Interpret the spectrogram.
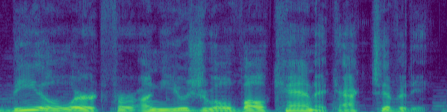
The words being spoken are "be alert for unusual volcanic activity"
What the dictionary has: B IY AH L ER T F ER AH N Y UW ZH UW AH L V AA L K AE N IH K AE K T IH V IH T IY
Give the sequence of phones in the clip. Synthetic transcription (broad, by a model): B IY AH L ER T F ER AH N Y UW ZH UW AH L V AA L K AE N IH K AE K T IH V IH T IY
